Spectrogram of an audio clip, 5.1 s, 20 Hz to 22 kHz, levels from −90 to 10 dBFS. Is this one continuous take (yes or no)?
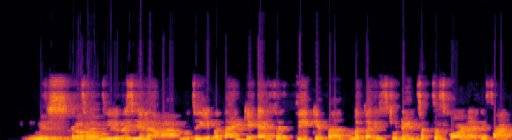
no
